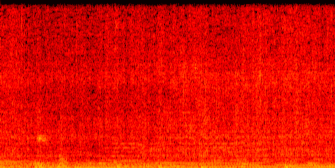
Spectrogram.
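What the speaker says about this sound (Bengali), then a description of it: "মেথি শাকটা দিয়ে মশলার সাথে খুব ভালো করে কষিয়ে নিতে হবে" Fenugreek leaves frying with spices in a pan, a close, steady sizzle with occasional stirring scrapes and clinks against the pan, no voices.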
